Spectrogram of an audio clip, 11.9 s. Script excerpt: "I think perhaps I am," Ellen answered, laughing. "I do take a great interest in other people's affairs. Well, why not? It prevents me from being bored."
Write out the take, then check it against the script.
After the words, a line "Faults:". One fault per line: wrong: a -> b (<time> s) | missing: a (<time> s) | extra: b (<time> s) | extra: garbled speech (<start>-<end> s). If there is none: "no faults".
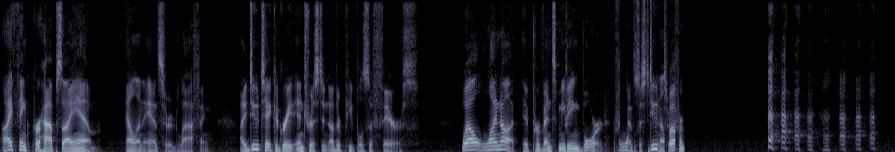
"I think perhaps I am," Ellen answered, laughing. "I do take a great interest in other people's affairs. Well, why not? It prevents me being bored." [garbled]
Faults:
missing: from (7.5 s)
extra: garbled speech (8.2-9.1 s)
